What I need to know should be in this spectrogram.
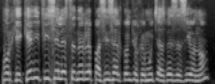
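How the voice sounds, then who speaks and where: Mexican man, high voice, mellow tone, earnest sermon, slow phrasing, questions to the crowd. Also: no room sound. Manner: earnest, drawn-out phrasing with direct questions to the audience. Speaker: family therapist speaking at a marriage retreat.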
